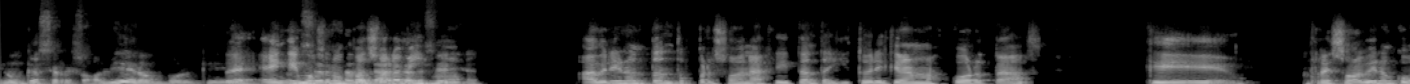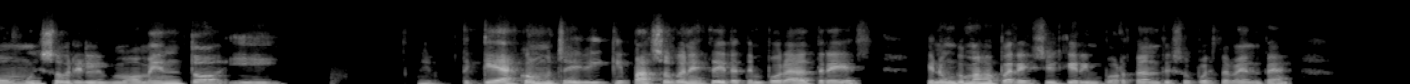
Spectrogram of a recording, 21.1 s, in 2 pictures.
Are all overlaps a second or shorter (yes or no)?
no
